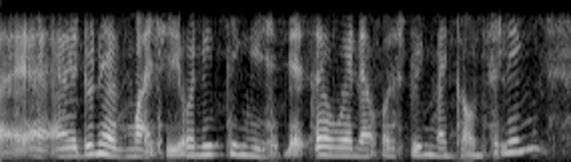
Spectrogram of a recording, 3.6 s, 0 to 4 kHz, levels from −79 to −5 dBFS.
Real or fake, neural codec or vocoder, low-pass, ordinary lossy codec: fake; codec, 16 kHz, 4 kbps, FreqCodec, larger model; 3.6 kHz; none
